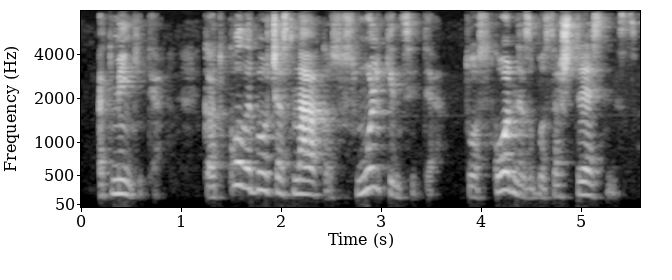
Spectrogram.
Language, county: Lithuanian, Kaunas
